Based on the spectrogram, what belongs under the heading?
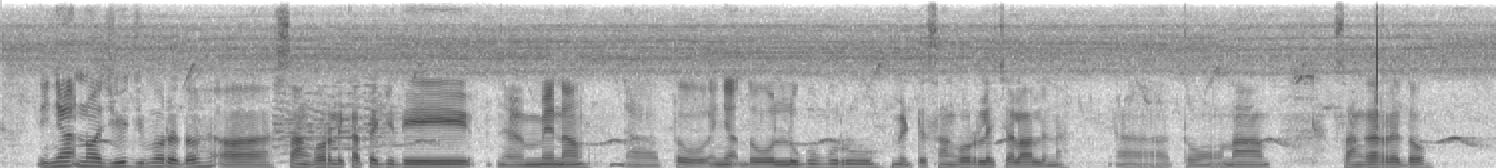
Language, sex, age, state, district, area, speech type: Santali, male, 30-45, Jharkhand, Seraikela Kharsawan, rural, spontaneous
